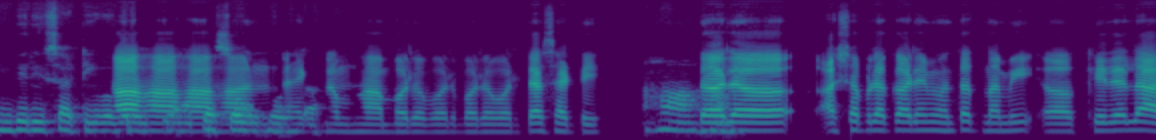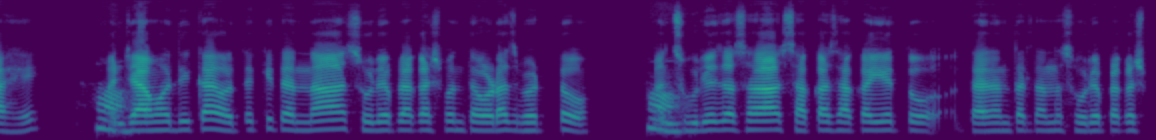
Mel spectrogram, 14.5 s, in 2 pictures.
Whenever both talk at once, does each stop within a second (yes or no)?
no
